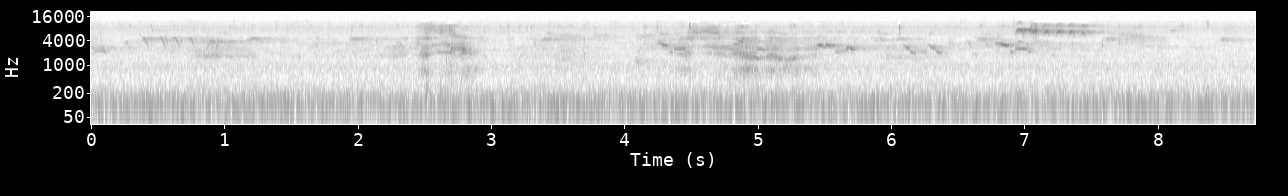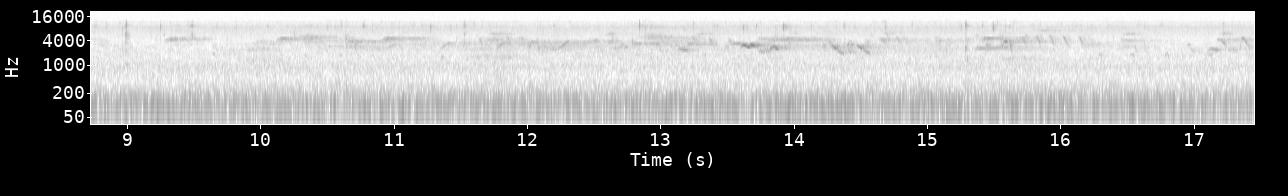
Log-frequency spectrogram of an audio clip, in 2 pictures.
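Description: A broad river flows past.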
